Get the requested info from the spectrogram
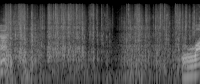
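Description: Clear plastic bags around model-kit sprues crinkling as they are handled and shuffled, an irregular crackle throughout.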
